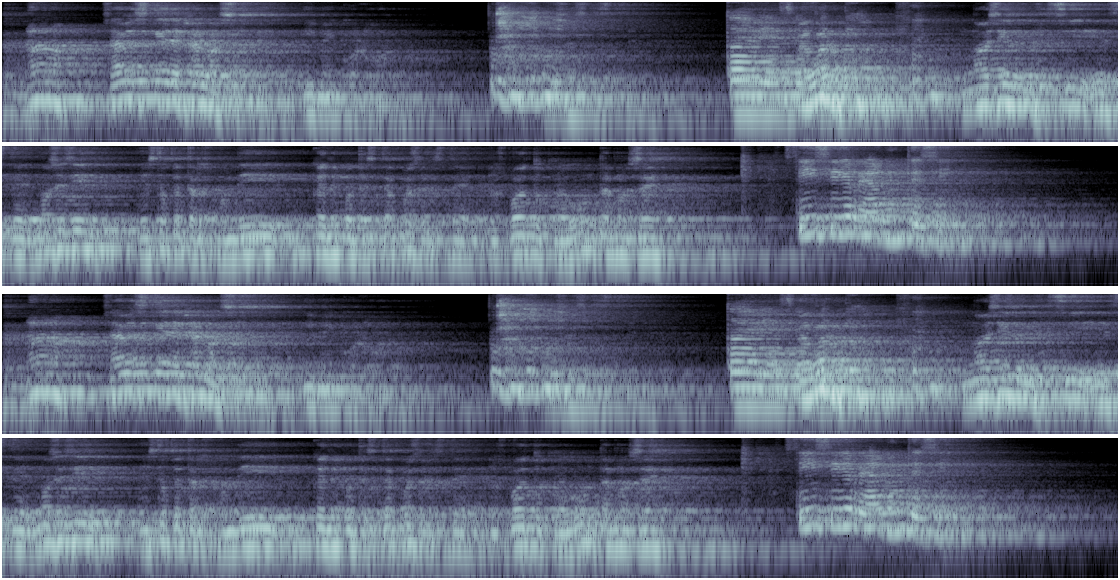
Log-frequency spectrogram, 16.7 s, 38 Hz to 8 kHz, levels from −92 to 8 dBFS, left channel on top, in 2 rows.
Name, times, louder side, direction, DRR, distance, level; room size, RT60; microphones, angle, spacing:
voice 1, 0.2-0.5 0.8-2.9 4.0-4.4 5.5-6.3 7.2-13.3, equal, 35° left, -6 dB, 2.5 m, -22 dB
voice 2, 3.6-4.2 5.4-6.5 6.8-7.0 13.9-14.0 14.3-15.5, left 1 dB, 50° left, -3 dB, 3.8 m, -21 dB
22.0 x 21.0 x 6.8 m, 2.5 s
head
